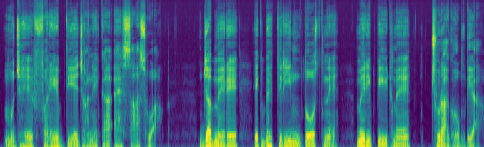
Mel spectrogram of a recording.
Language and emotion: Urdu, sad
